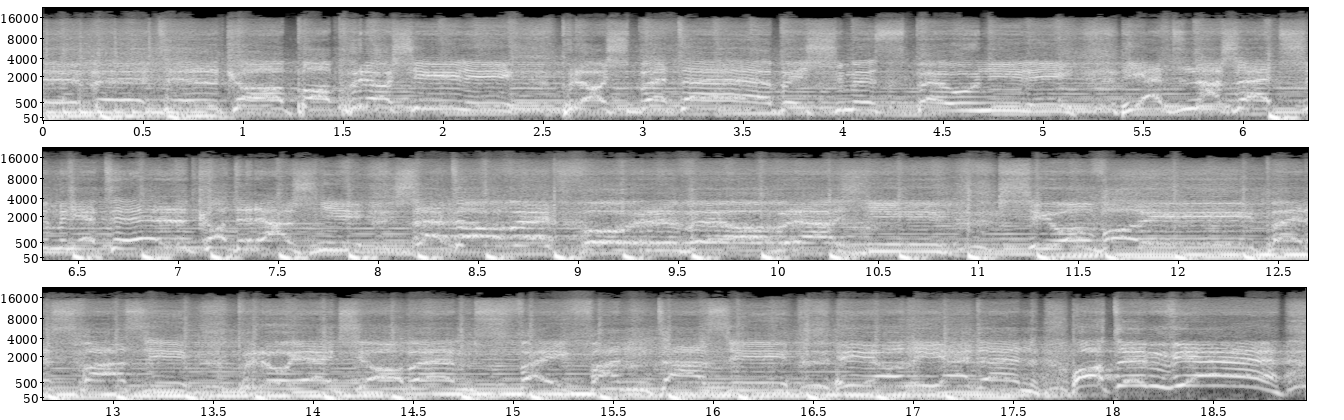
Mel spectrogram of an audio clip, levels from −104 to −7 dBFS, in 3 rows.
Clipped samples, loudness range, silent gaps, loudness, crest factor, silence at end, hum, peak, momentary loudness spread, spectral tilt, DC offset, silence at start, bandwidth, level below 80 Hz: under 0.1%; 1 LU; none; -12 LUFS; 12 dB; 0 s; none; 0 dBFS; 2 LU; -3.5 dB/octave; under 0.1%; 0 s; 19 kHz; -20 dBFS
